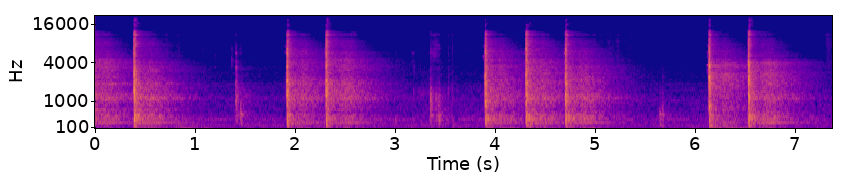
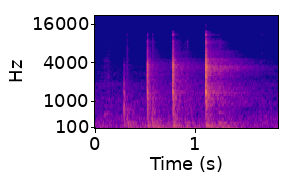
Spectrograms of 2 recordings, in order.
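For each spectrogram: First: oil seal fully seated. Second: oil seal not yet fully seated.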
